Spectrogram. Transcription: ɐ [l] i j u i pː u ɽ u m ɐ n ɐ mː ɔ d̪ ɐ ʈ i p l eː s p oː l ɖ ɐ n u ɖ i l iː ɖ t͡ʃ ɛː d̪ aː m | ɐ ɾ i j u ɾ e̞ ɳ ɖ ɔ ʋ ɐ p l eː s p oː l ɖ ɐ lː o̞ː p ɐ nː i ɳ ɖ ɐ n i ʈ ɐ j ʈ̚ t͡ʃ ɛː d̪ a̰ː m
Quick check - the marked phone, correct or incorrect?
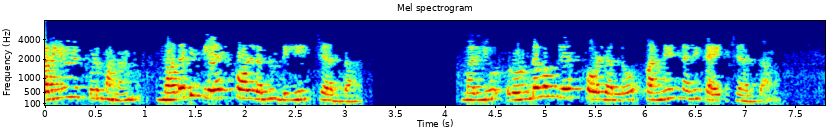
incorrect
